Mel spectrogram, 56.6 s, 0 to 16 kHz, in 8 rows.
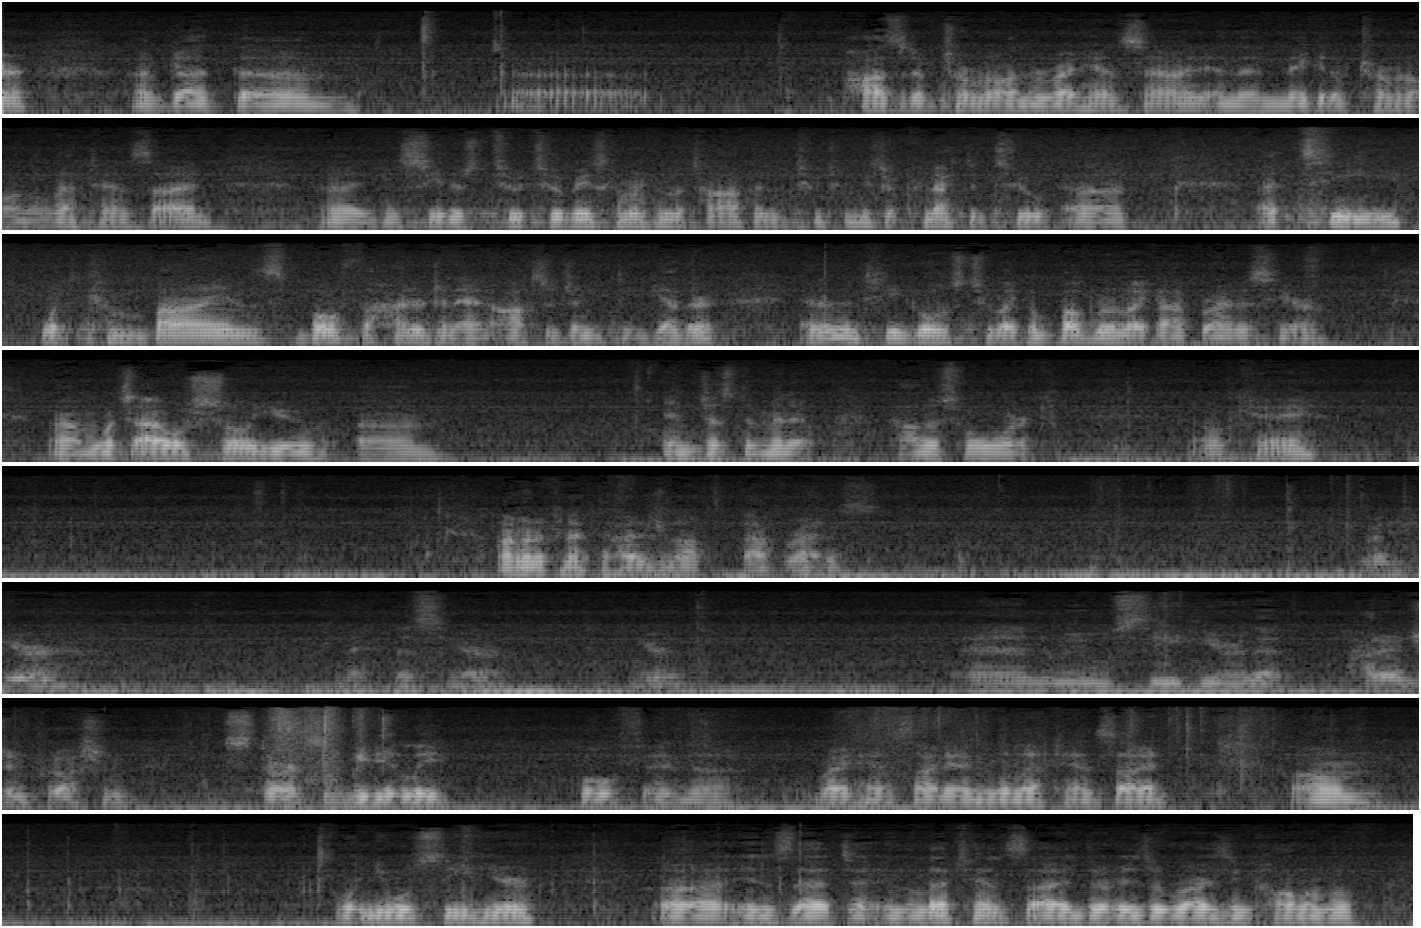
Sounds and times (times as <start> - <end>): Speech: 0.0 - 1.9, 2.5 - 3.3, 4.2 - 12.8, 13.4 - 20.8, 21.5 - 23.5, 24.4 - 26.6, 27.2 - 28.0, 30.8 - 32.8, 35.1 - 35.9, 37.1 - 38.0, 38.6 - 38.9, 40.2 - 44.8, 45.4 - 49.5, 51.2 - 56.4.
